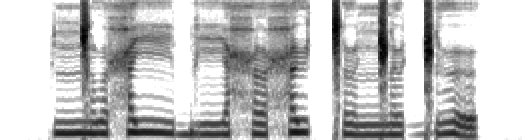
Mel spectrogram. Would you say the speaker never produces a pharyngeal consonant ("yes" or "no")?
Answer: no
